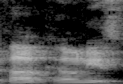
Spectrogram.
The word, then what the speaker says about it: Falcone: testifying against mob boss Carmine Falconee or Falcone they pronounce it in this film for some reason.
